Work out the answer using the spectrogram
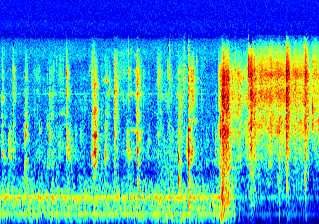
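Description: Faint close-up mouth sounds of a person eating fried chicken: quick small wet clicks and smacks of chewing. A steady low hum underneath stops about four and a half seconds in, and a soft paper-napkin rustle follows near the end.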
